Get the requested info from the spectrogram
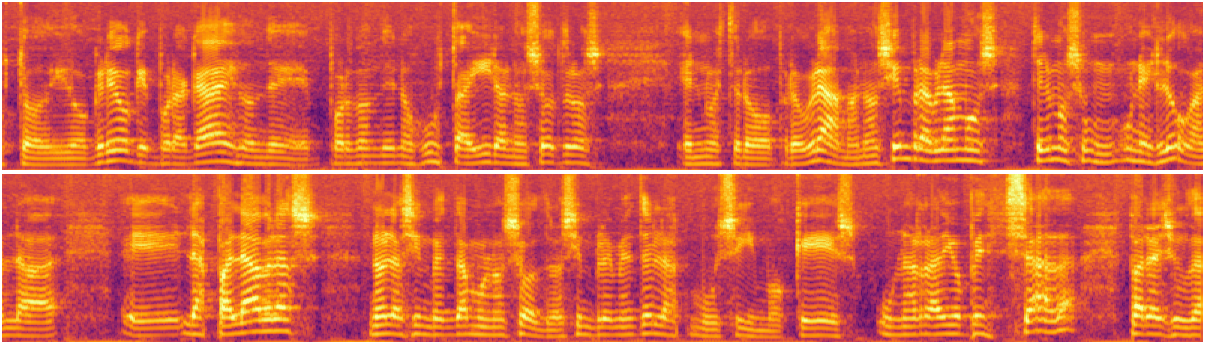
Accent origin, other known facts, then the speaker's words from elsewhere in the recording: Montevideo, Uruguay; nosotros somos de Montevideo, hace pocos días cumplí 57, Andamos por todo el interior del país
